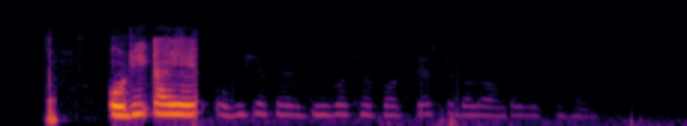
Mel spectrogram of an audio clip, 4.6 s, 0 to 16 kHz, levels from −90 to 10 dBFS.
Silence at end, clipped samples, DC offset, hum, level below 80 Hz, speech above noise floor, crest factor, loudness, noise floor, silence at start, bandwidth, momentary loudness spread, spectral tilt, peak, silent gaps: 3.3 s; under 0.1%; under 0.1%; none; -64 dBFS; 42 dB; 22 dB; -23 LUFS; -68 dBFS; 0.3 s; 6 kHz; 17 LU; -8 dB/octave; -6 dBFS; none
